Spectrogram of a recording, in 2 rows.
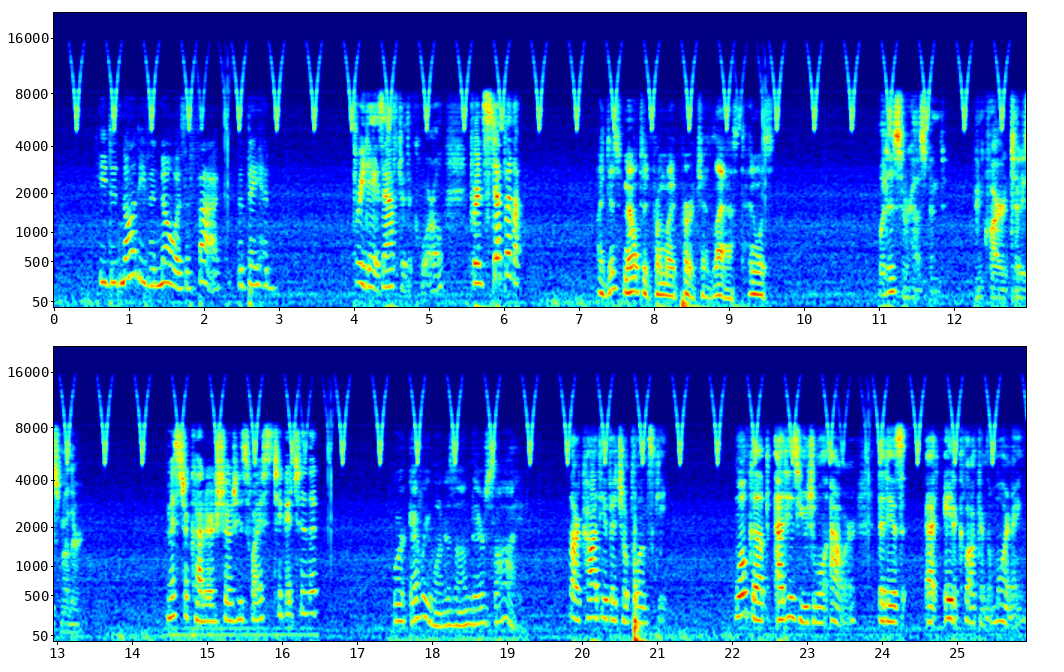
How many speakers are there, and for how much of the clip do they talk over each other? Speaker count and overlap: six, no overlap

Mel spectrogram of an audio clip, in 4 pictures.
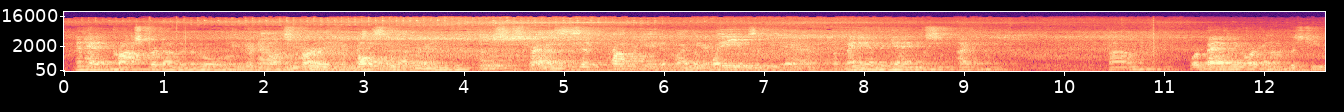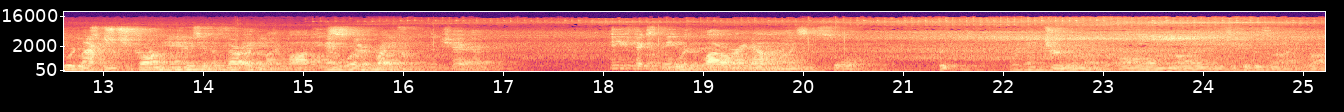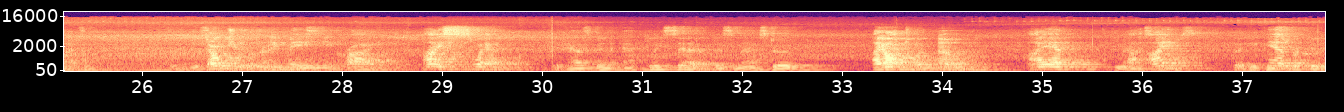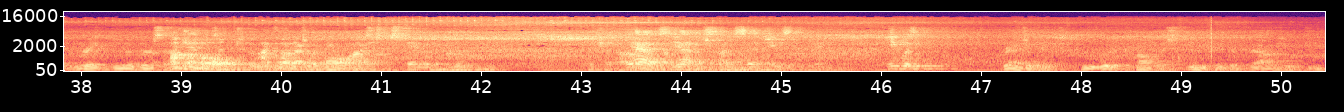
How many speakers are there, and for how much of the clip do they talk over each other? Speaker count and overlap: three, about 38%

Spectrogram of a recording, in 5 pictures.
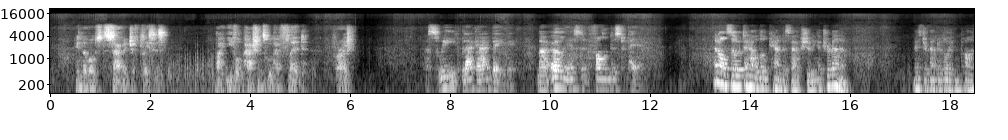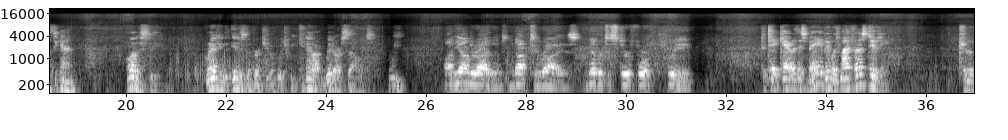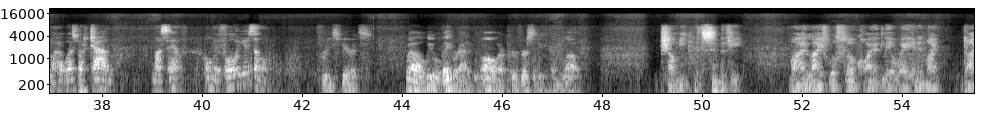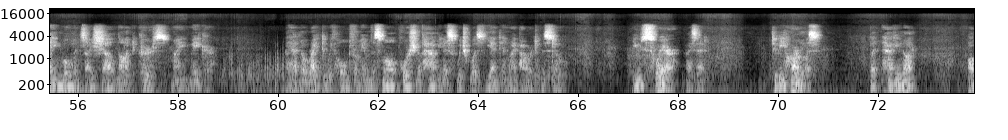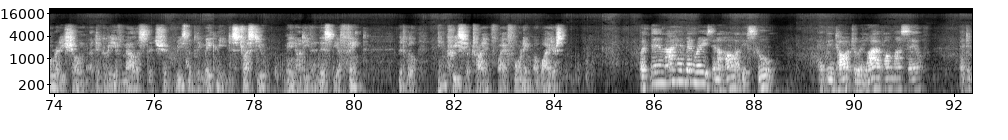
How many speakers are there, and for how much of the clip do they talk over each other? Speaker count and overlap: five, no overlap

